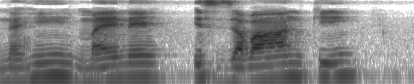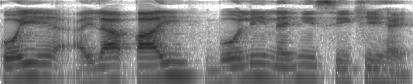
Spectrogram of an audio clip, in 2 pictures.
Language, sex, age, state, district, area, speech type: Urdu, male, 18-30, Bihar, Purnia, rural, spontaneous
